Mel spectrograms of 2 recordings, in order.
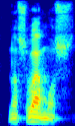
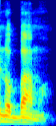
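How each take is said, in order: First: The final s is fully pronounced. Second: The final s is dropped entirely. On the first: This is the conservative speech of El Hierro. "Mantenimiento de las eses finales. Nos vamos, diría un herreño" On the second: This is the most evolved speech, of Las Palmas. "en Las Palmas dirían nos vamos, perdemos la aspiración"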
